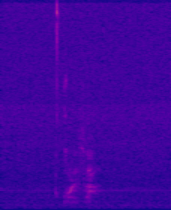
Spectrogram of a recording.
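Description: Near silence, broken about a second in by a brief faint whisper of two short syllables from a young woman, with a tiny click just before it.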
